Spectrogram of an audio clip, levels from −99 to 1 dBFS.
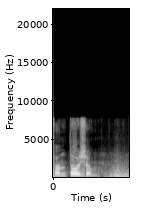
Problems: constant background noise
